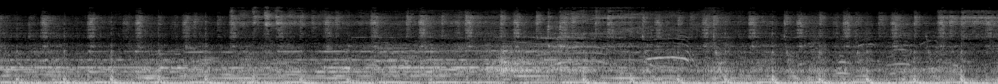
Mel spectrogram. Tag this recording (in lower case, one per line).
electronic music
music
